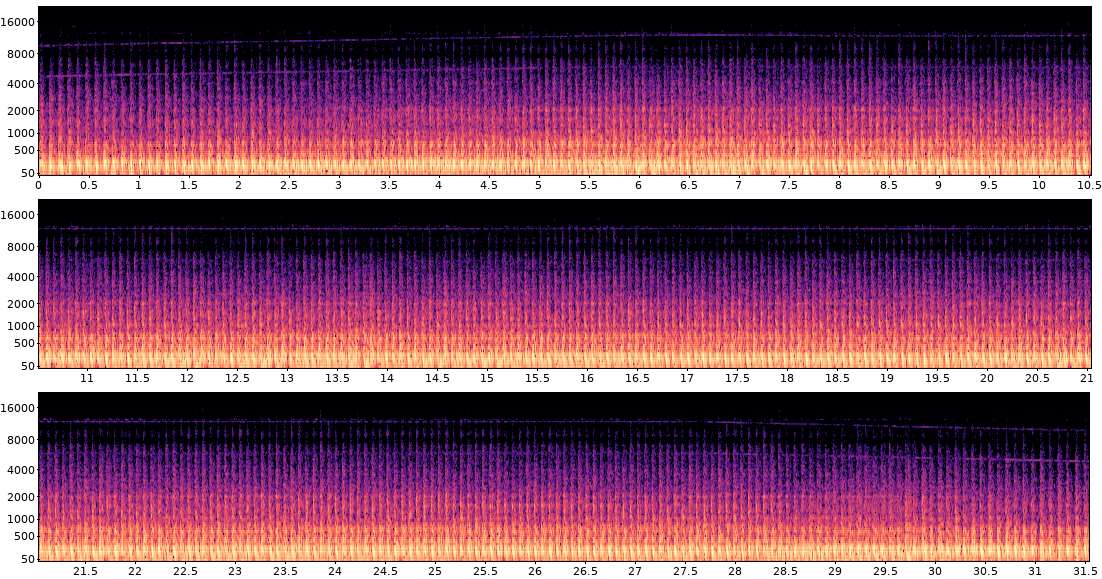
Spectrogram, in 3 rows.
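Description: Bush Rapid 15 washing machine on its final spin, the drum turning fast with a continuous rapid rattle and a faint high motor whine that climbs a little in the first few seconds and drops near the end.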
